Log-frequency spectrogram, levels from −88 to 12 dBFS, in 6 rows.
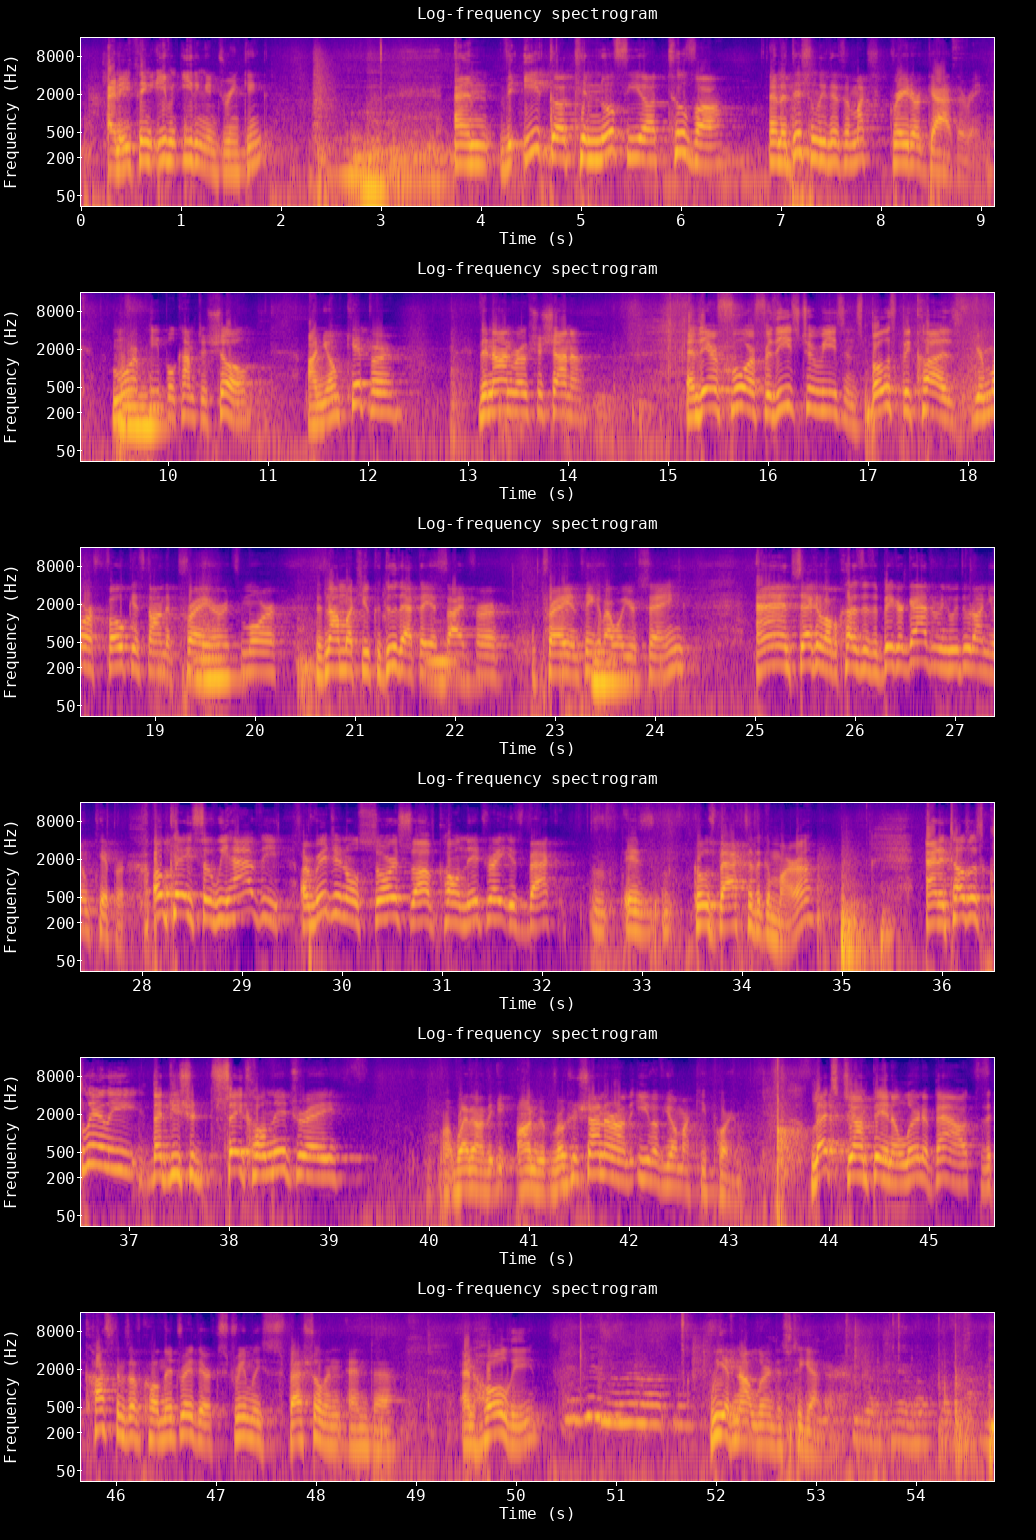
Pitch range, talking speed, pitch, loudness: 150-210 Hz, 160 wpm, 180 Hz, -12 LUFS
